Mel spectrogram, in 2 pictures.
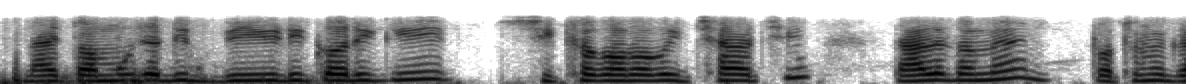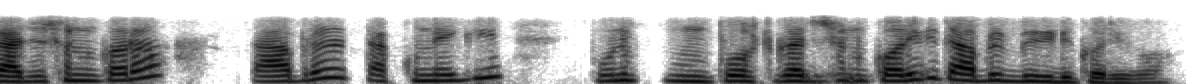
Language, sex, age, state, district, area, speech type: Odia, male, 18-30, Odisha, Bhadrak, rural, conversation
